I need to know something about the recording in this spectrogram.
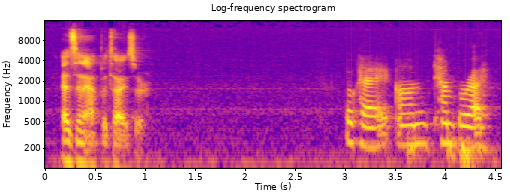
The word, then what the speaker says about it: tempura: fried in deep fat tempura any alternate pronunciations tempera the word is from japanese tempura um tempura on anything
